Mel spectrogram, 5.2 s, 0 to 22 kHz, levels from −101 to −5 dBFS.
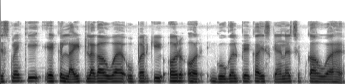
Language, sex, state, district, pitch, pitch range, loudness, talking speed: Hindi, male, Jharkhand, Ranchi, 135 Hz, 130-145 Hz, -15 LUFS, 210 wpm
